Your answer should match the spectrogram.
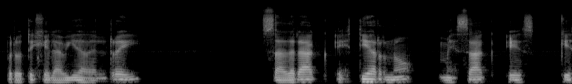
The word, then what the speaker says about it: Sadrac: veces me confundo, pero la ch al final en hebreo, si no me equivoco, se pronuncia como como pronunciamos nosotros la C, como entonces sería sería en realidad Sadrac y a Misael y Mesac y Aarías Abednego.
